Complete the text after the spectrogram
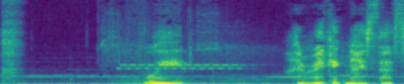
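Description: A young woman speaks quietly to herself.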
